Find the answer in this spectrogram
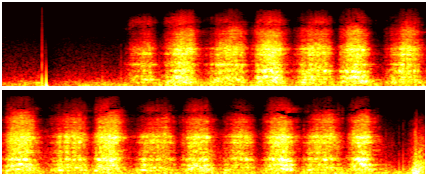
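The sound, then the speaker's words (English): A handsaw cuts through old barn wood in the country in steady back-and-forth strokes, each pass a loud, raspy scrape repeating about twice per second, preceded by a single sharp knock. “You know, one thing about sawing wood around here in the country, you can tell if you're sawing barn wood or not.”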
